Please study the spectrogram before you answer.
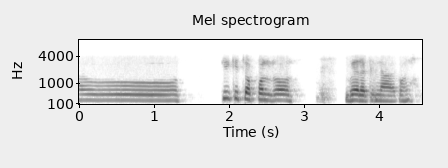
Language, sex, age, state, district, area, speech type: Odia, female, 45-60, Odisha, Sambalpur, rural, conversation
